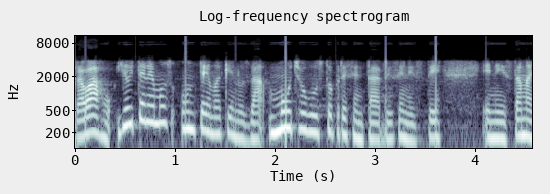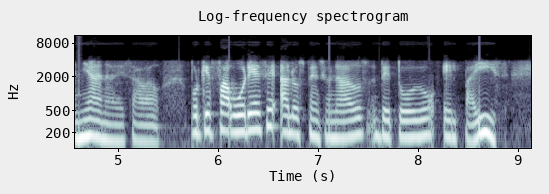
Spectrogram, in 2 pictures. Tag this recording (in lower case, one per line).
speech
